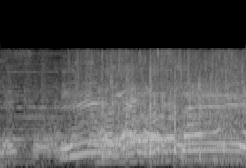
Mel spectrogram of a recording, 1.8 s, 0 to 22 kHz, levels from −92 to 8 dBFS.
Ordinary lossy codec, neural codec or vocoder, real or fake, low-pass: none; none; real; 7.2 kHz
